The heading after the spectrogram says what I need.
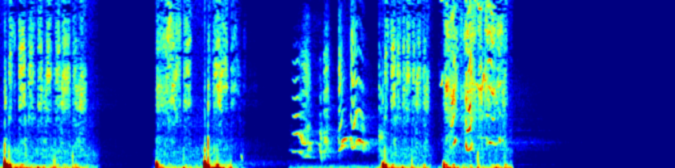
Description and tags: Writing on a whiteboard. Created by combining these sounds;
Cut up, EQ'd and compressed just for you!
